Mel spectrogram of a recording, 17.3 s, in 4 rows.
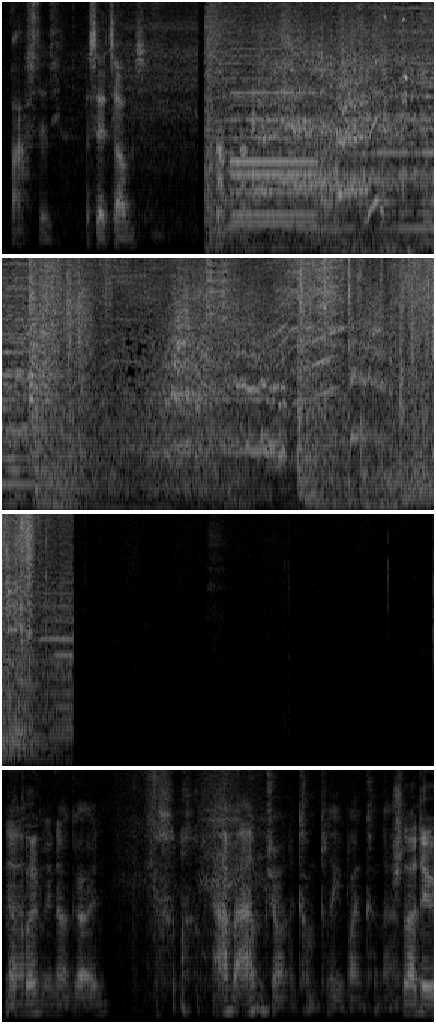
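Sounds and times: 
speech: 0:00.1 - 0:02.8, 0:13.0 - 0:17.2
cars skidding and crashing in a film scene: 0:02.0 - 0:09.4.

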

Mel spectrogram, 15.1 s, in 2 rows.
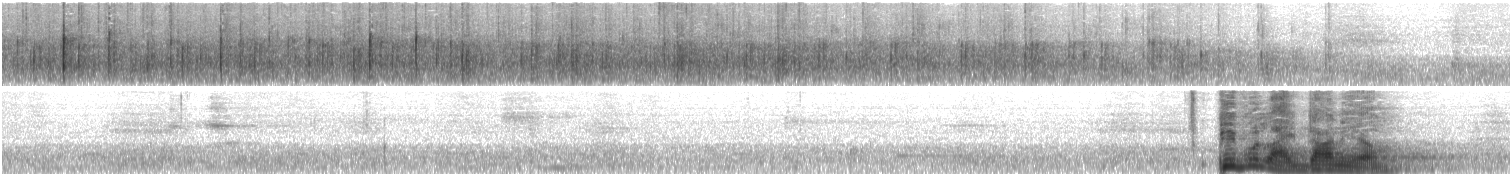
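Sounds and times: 
audience clapping hands: 0:00.0 - 0:06.8
speech: 0:13.6 - 0:14.6.

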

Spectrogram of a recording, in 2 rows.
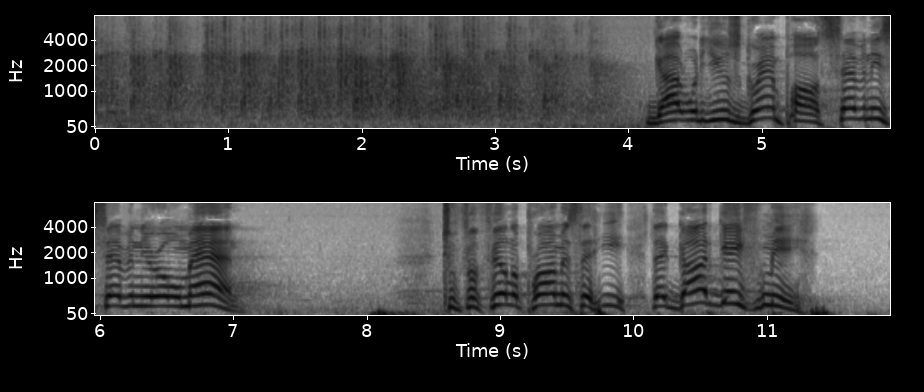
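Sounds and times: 
audience clapping: 0:00.0 - 0:04.1
speech: 0:04.1 - 0:07.2, 0:08.6 - 0:11.4.

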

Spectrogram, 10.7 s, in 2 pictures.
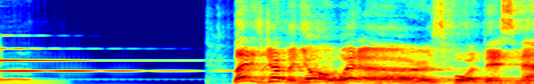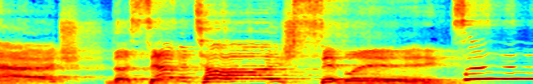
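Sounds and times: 
wrestling match bell dinging: 0:00.0 - 0:02.8
speech: 0:02.3 - 0:10.2.

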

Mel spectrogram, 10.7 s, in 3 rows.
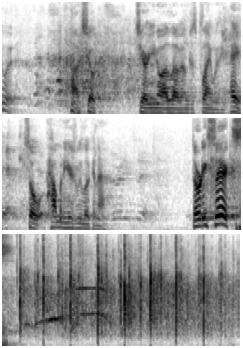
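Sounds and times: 
laughter: 0:00.4 - 0:02.7
speech: 0:01.0 - 0:05.3, 0:06.5 - 0:07.4
audience applause: 0:07.4 - 0:10.7.

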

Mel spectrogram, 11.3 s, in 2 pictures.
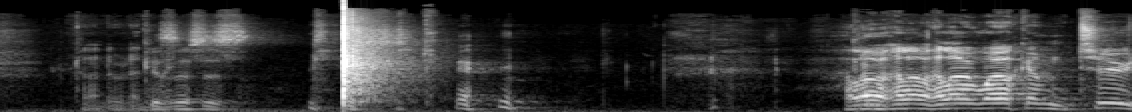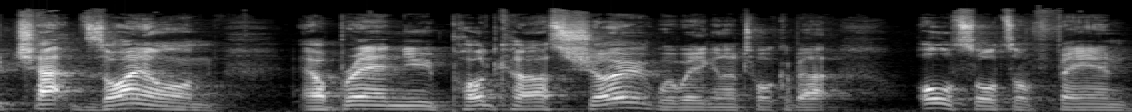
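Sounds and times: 
speech: 0:00.4 - 0:02.8, 0:04.2 - 0:11.3
single loud hand clap: 0:01.7 - 0:02.2.

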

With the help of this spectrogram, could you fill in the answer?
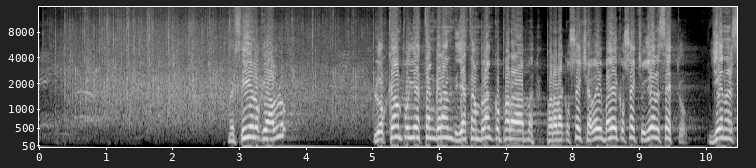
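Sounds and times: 
audience applause: 0:00.0 - 0:05.7
speech: 0:02.8 - 0:03.9, 0:05.0 - 0:10.4.

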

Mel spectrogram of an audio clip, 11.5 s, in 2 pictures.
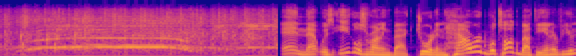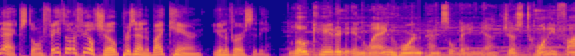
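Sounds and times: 
crowd applauding: 0:00.0 - 0:02.8
high whoop or whistle: 0:00.2 - 0:02.8
speech: 0:02.8 - 0:11.5.

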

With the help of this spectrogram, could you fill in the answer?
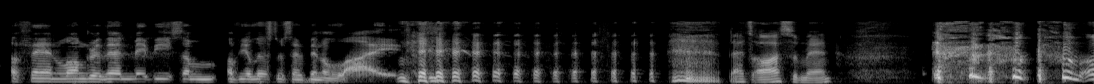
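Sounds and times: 
speech: 0:00.1 - 0:10.9
laughter: 0:03.9 - 0:07.2
harsh coughing from someone sick with a virus: 0:06.7 - 0:07.3, 0:09.3 - 0:10.9.

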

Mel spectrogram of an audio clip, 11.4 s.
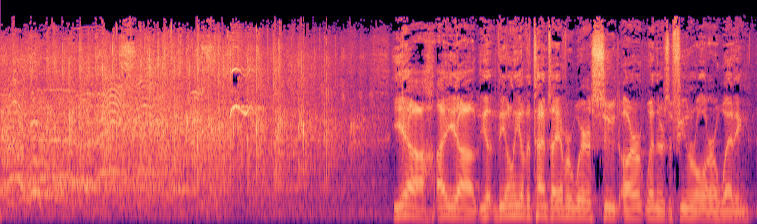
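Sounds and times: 
crowd voices: 0:00.0 - 0:05.7
audience clapping: 0:00.0 - 0:05.8
speech: 0:05.9 - 0:11.3.

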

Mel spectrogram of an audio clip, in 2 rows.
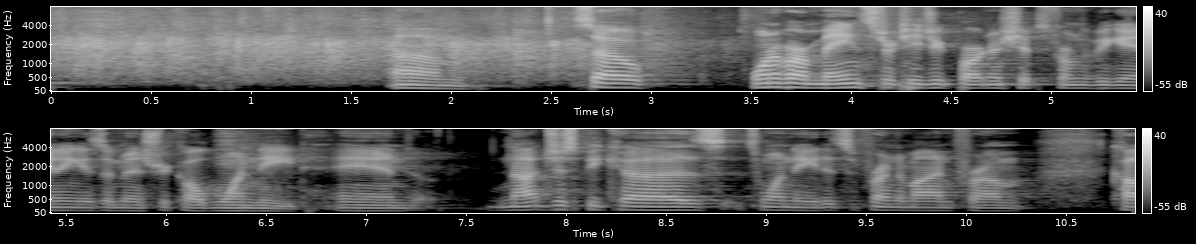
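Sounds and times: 
audience clapping for volunteers: 0:00.0 - 0:03.9
speech: 0:01.7 - 0:10.8.

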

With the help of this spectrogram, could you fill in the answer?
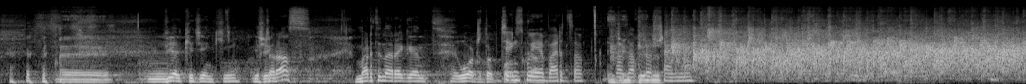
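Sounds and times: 
speech: 0:00.1 - 0:07.2
live audience applause: 0:06.6 - 0:10.2.

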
